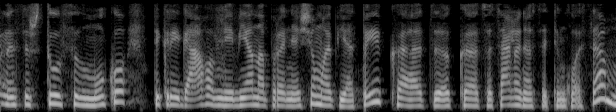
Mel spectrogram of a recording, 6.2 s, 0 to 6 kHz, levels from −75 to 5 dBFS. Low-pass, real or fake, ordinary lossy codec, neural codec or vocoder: 5.4 kHz; fake; MP3, 32 kbps; autoencoder, 48 kHz, 128 numbers a frame, DAC-VAE, trained on Japanese speech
